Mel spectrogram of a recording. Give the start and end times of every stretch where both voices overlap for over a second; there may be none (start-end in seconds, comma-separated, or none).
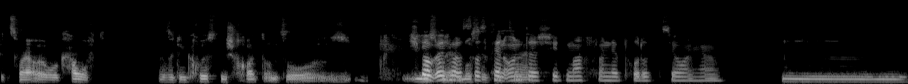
4.1-5.4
